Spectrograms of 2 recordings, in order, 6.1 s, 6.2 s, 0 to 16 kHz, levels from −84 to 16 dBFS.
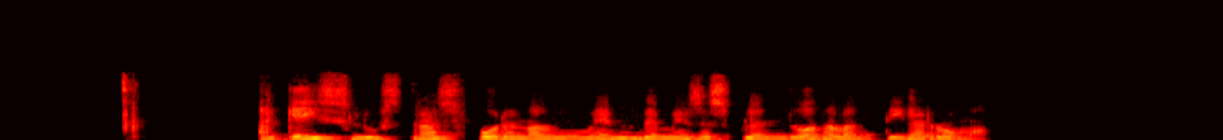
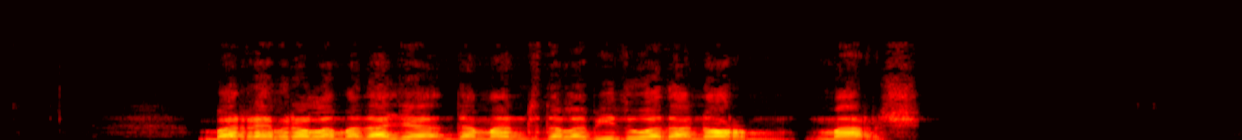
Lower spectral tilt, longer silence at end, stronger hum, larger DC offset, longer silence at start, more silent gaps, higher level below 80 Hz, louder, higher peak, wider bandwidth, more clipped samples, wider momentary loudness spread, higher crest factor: second, -5 dB/octave vs -7 dB/octave; second, 1.2 s vs 1.65 s; neither; neither; second, 0.6 s vs 1.05 s; first, 0.77-1.29 s vs none; about the same, -72 dBFS vs -70 dBFS; second, -30 LUFS vs -23 LUFS; second, -12 dBFS vs -6 dBFS; second, 8 kHz vs 10.5 kHz; neither; about the same, 16 LU vs 15 LU; about the same, 18 dB vs 20 dB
